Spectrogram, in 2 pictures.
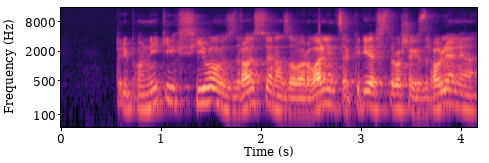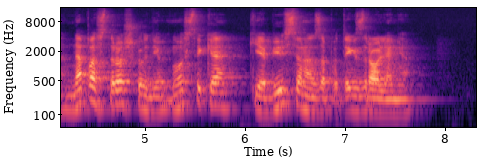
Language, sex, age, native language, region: Slovenian, male, 18-29, Slovenian, Drava region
